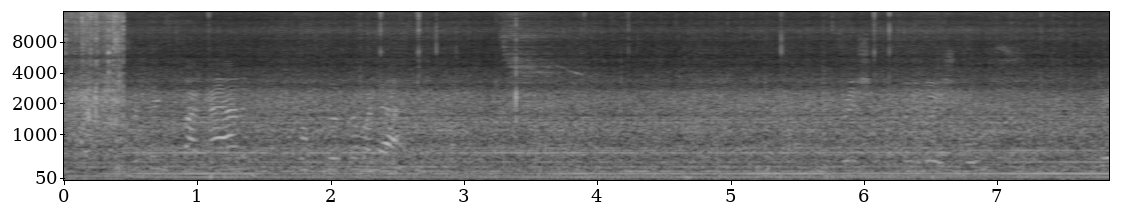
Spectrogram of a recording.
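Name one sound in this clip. A man speaks outdoors.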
